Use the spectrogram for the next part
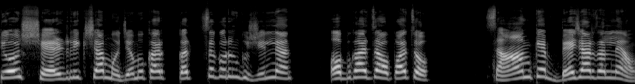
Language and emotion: Goan Konkani, angry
